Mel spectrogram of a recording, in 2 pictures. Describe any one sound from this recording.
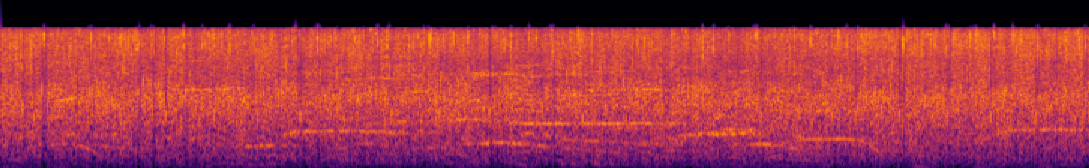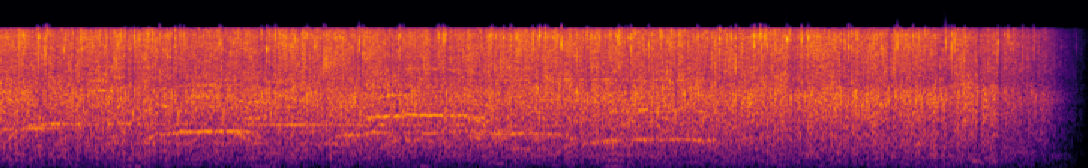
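A large crowd claps and cheers loudly.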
